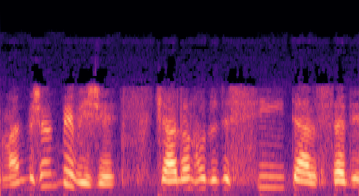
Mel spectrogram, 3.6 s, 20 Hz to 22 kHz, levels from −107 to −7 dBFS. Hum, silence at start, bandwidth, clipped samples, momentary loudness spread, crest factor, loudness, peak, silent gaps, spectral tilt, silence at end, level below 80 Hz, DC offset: none; 0 s; 3.9 kHz; under 0.1%; 16 LU; 18 dB; -21 LUFS; -4 dBFS; none; -6.5 dB/octave; 0 s; -62 dBFS; under 0.1%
